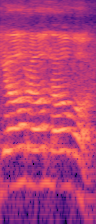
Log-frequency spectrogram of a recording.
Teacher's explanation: य का उच्चारण क्या होगा, तालु, और र का क्या होगा, दंतमूल, ल का क्या होगा, दंतमूल, व का क्या होगा, ओष्ठ होगा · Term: अंतस्थ व्यंजन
